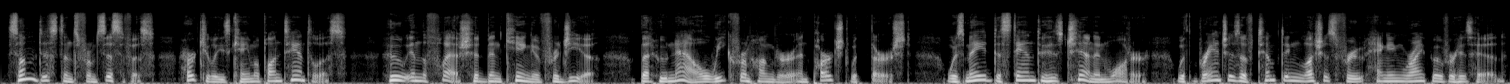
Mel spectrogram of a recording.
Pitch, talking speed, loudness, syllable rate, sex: 150 Hz, 185 wpm, -19 LUFS, 5.0 syllables/s, male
